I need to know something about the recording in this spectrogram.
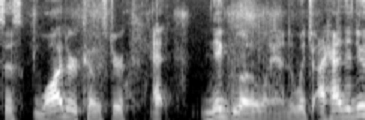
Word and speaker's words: Nigloland: The best way I can describe how to say it is it's igloo, but with an N in front of it.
